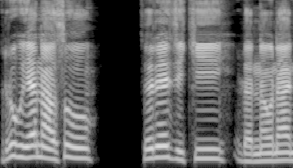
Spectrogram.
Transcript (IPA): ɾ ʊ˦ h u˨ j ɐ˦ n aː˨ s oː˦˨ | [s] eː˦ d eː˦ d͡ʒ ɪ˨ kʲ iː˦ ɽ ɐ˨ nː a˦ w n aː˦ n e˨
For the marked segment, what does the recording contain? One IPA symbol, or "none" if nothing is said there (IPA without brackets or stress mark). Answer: s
